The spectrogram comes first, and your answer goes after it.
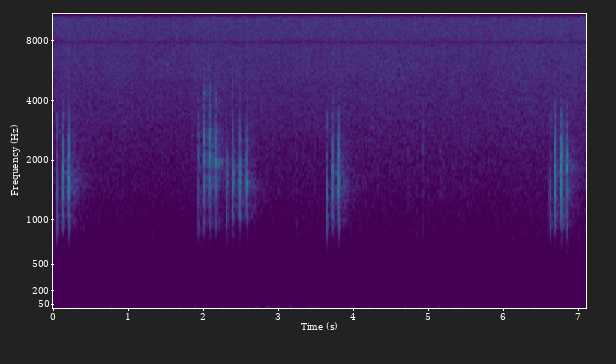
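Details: Forest green tree frogs spawning in a foam nest on a spindletree branch over a marshy pond in the mountains at night. Separate bursts of clucking pulses are spaced one to three seconds apart against a quiet background.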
